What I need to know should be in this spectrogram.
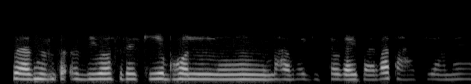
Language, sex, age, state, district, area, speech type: Odia, female, 30-45, Odisha, Sambalpur, rural, conversation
